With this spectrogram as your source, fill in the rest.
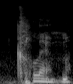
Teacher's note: with a voiceless stop and then the voiced alveolar approximant /l/ straight after it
